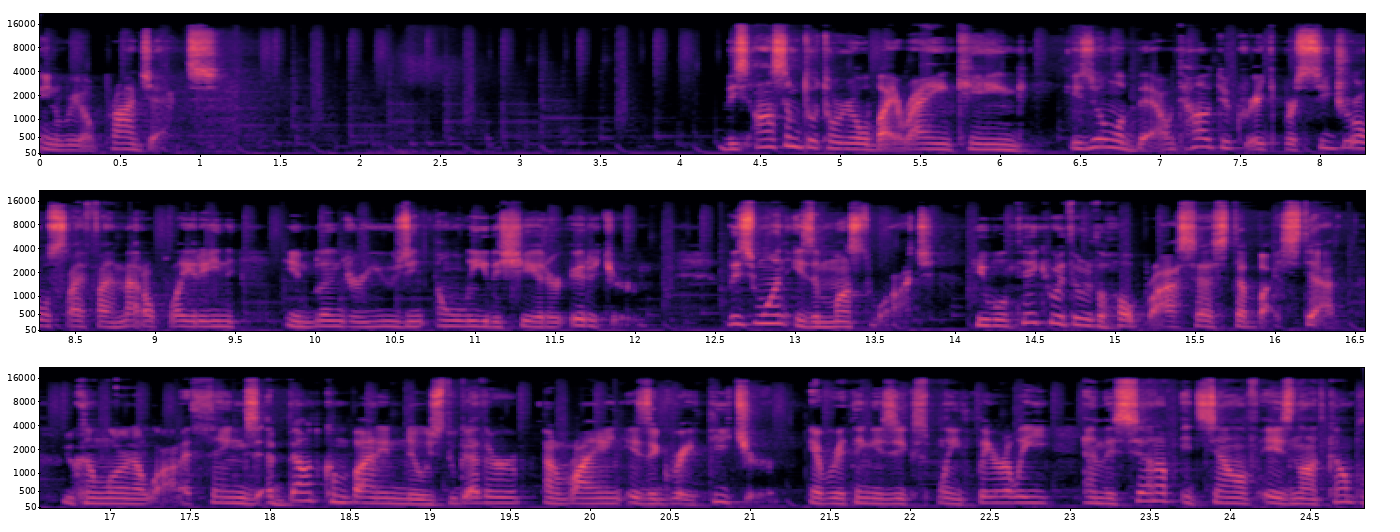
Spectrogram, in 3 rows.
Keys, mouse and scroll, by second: 1.8 middle click, 2.4-5.4 scroll down 2, 5.4-10.2 drag, 13.2 shift+a, 13.4 click, 13.8 ctrl+j, 13.9 middle click, 14.0 click, 14.3 scroll up 2, 14.5 scroll down 4, 14.7 click, 14.9 shift+a, 15.1 click, 15.3 middle click, 15.3 scroll down 1, 15.4 scroll up 5, 15.5 middle click, 15.5-16.0 scroll down 5, 15.7 click, 16.0 middle click, 16.1 middle click, 16.1 click, 16.2 click, 16.4 click, 16.5 middle click, 16.6 scroll up 1, 16.8 click, 17.4 middle click, 17.8 ctrl+shift+click, 18.1 shift+middle click, 18.3 click, 18.5 scroll up 4, 18.9 a, 18.9 middle click, 19.1 click, 19.3 middle click, 19.5 middle click, 19.6 scroll down 1, 19.7 shift+a, 20.1 middle click, 20.3 click, 20.4 KP_0, 20.7 click, 21.0 click, 21.2 click, 21.4 middle click, 21.5 click, 21.7 scroll down 4, 22.1 click, 22.4 click, 22.6 middle click, 22.7 click, 22.9 click, 23.2 click, 24.0 right click, 24.1 click, 24.1 x, 24.4 click, 24.6 click, 24.7 scroll up 2.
